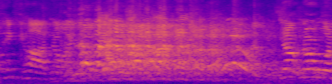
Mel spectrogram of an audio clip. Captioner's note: audience laughs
